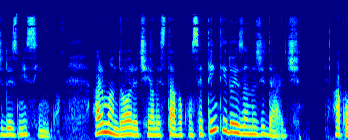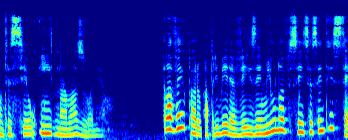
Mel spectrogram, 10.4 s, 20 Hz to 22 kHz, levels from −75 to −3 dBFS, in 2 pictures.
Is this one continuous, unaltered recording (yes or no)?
no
